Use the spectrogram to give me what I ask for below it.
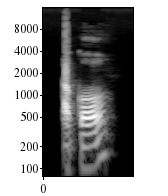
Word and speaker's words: ako: Word for word, it's nagsaing ako para kay Tita Sylvia. Nagsaing ako para kay Tita Sylvia.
